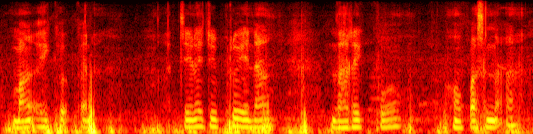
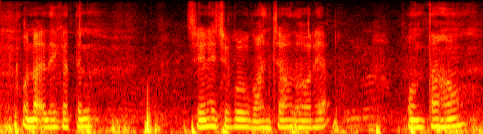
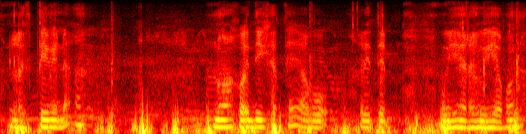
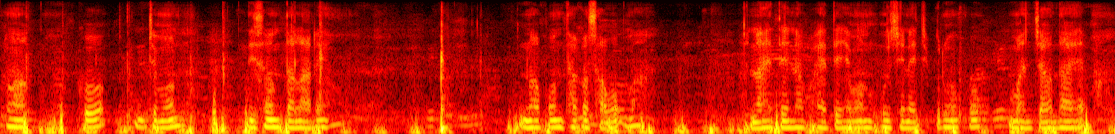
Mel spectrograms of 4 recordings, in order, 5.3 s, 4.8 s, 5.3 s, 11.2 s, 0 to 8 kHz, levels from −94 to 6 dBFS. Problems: constant background noise, continuous background conversations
